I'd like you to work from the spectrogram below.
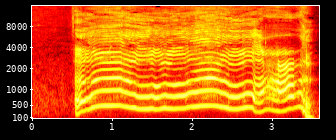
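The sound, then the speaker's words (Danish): A man, a father out fishing in a boat, lets out one long, loud scream of shock, on its own, holding a high strained pitch for about three seconds before wavering and cutting off abruptly. “skriger faren lige pludselig meget, meget højt både Freja og Malte får et kæmpe chok og er straks vågne”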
